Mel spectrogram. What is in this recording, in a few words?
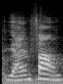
"ran2 fang4", Chinese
